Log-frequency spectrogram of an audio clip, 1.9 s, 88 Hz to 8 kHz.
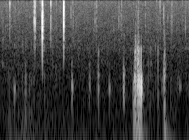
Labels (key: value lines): label: biophony, knock croak
recorder: SoundTrap 300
